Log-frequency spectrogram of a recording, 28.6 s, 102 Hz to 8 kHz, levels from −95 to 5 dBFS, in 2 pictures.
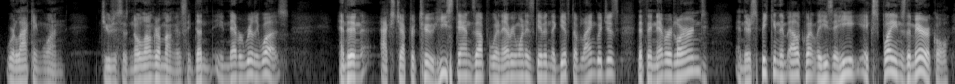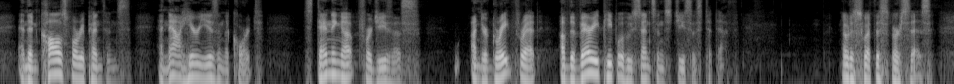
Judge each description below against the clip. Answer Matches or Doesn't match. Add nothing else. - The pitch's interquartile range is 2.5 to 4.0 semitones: Doesn't match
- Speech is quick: Doesn't match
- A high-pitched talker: Doesn't match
